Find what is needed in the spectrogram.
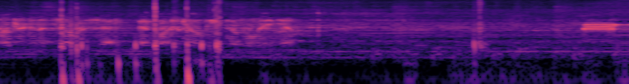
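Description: Children's TV programme audio, a presenter talking over background music, played on a computer and picked up across the room, with several sharp clicks in the first two and a half seconds.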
